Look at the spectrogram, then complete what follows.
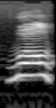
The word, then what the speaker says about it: world: World War World War there different vowel sounds you wanna check them hold on can you see world okay world we said it's the kind of over the two dots world war it's the other one this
